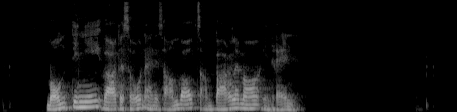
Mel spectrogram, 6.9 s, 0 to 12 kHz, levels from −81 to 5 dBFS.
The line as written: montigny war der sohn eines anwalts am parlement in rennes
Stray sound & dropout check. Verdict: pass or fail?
pass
